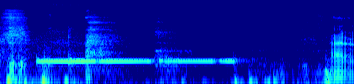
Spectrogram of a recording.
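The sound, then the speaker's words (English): An outgoing phone call to fighter Michael Bisping rings: one steady electronic ringback tone holds for about two seconds over faint background clatter, then stops, with no one answering yet. “So we're calling Michael Bisping, one of the best fighters alive.”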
